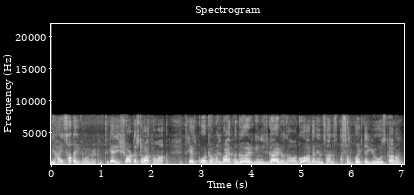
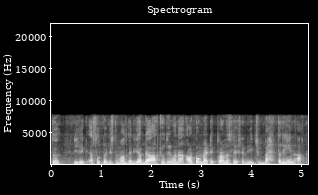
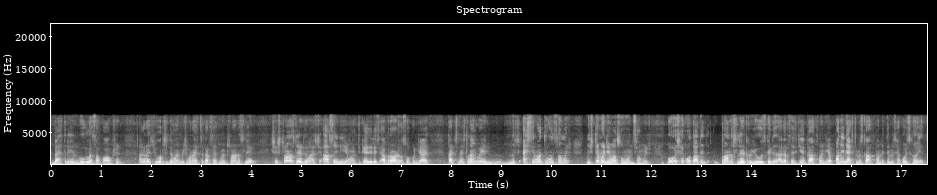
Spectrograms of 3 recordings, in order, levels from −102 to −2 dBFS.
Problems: none marked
